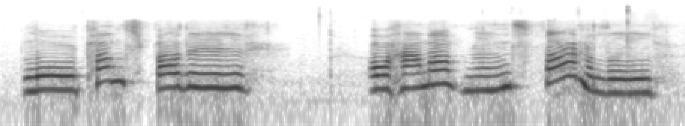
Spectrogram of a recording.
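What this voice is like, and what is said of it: Impression of Stitch. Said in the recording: “That's the second best stitch we've heard.”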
